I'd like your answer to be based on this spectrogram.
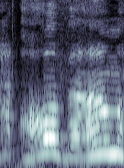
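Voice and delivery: acted, exasperated teenage tone, high and drawn out. Mimicking the other player's line: imitating an annoyed teenager. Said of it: "She said that like an annoyed teenager".

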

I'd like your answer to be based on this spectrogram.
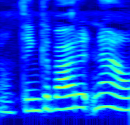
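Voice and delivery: ordinary delivery

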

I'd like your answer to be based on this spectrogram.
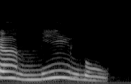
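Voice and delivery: long, heavy, stressed, drawn-out middle syllable mi in Camilo. Teaching the strong syllable in the name Camilo: stressed, lengthened syllable mi. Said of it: "Esse mi aqui é a que eu demoro mais tempo falando".

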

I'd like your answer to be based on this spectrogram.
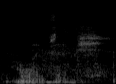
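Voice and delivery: hushed, soft, unvoiced whisper.

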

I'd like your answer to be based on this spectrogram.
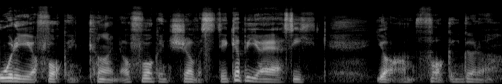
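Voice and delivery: Irish accent leaning toward Scottish sound. Trying out accents, the speaker attempts a Scottish-leaning Irish accent. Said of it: "a Scottish less Irish".

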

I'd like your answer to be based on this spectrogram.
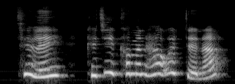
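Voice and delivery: high, loud calling shout. Narrator reads Grandma calling up the stairs to Tilly, shouting. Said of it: "she shouted up the stairs".

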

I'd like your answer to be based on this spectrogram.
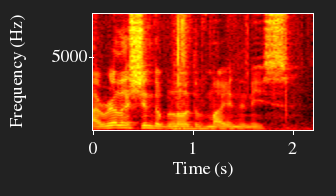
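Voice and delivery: put-on Scottish accent. Gamer giving an in-game character a voice while playing, Scottish Zavala voice. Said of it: "I sound like a Scottish Zavala".

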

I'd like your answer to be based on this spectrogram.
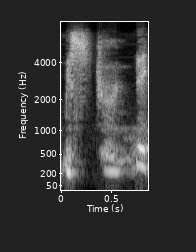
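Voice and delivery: tiny, high-pitched little parakeet voice. Recalling a pet parakeet and what it would say: Mr. Nick's tiny bird voice. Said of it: "Nick had a tiny little voice and would say".

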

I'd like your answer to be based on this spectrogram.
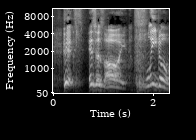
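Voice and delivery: silly put-on puppet character voice. Introducing the character, Fleagle voice. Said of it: "how I got my Fleagle voice".

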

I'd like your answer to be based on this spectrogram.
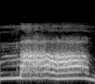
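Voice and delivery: very high, drawn-out, acted-out yell. Retelling a daughter yelling across the house: imitating a daughter yelling. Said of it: "she yells out again".

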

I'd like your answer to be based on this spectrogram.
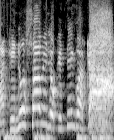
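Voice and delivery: slow, loud, teasing and taunting shout.

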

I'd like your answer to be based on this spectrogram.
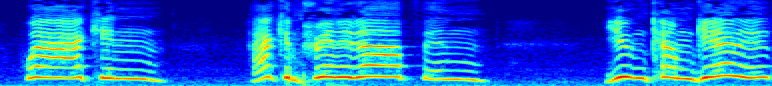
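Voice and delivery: high-pitched lady voice. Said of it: "She has this high-pitched voice".

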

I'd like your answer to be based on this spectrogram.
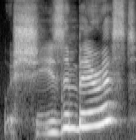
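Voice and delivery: incredulous, disbelieving tone. Narrator reads a man repeating the narrator's words back; incredulous. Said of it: "he repeated incredulously".

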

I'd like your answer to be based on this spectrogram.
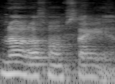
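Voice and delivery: ordinary delivery

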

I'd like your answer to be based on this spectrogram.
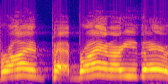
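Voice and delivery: put-on, high-pitched yelling. Retelling a late-night call from outside the door: imitating someone yelling. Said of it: "he's yelling".

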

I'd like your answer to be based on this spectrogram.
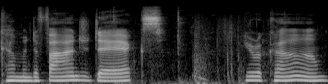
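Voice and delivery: put-on high, eerie, creepy old-man voice. Searching for Dex and calling out to him in a creepy old man voice from Family Guy. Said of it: "You sound like that creepy guy from Family Guy".

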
